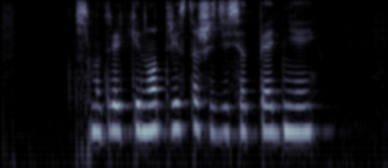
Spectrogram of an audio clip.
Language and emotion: Russian, neutral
